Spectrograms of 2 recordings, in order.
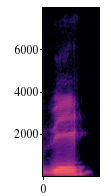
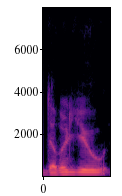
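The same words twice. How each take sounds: First: The letter is pronounced as in Dutch. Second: The letter is pronounced as in English. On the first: "mais on dit W" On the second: "en anglais, ou c'est W"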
